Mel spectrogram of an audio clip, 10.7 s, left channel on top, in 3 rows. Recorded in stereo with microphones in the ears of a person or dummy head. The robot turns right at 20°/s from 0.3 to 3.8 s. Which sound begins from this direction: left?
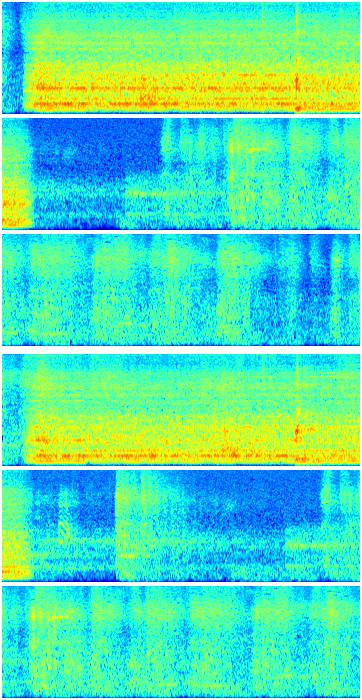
Tape being pulled, at 2.6 s.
